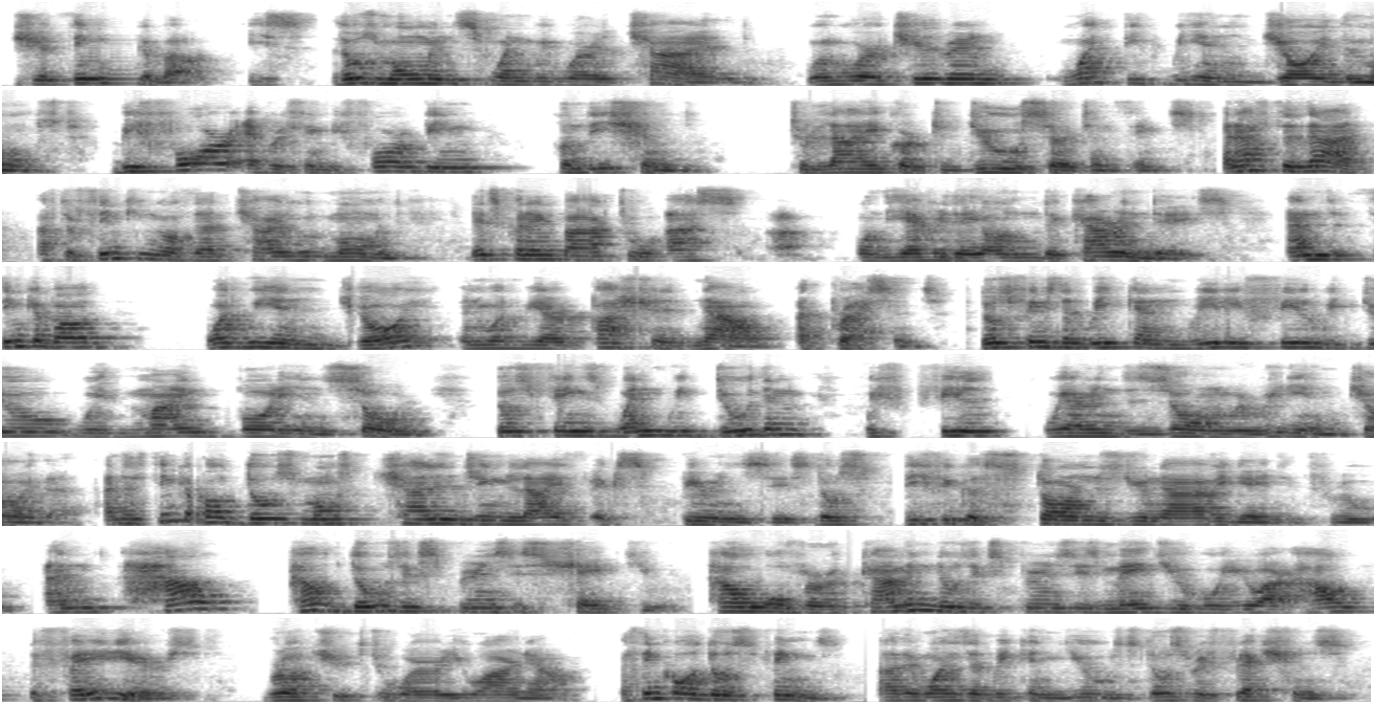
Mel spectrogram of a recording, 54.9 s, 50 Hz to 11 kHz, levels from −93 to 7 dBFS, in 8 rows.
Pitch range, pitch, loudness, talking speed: 130-170 Hz, 150 Hz, -17 LUFS, 170 wpm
